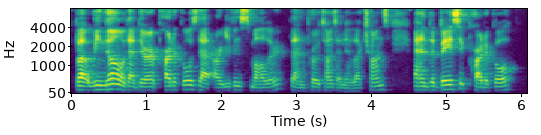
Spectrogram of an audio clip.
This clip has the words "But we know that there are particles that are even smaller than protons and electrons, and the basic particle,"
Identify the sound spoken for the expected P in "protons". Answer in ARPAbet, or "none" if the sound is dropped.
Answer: P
